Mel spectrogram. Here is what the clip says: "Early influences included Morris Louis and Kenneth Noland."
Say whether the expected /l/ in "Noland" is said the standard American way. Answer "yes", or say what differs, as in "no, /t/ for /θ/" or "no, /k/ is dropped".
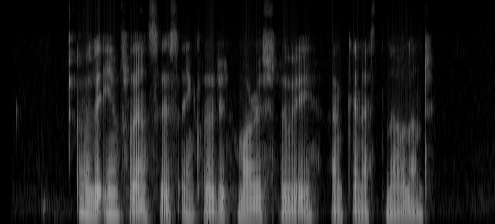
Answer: yes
